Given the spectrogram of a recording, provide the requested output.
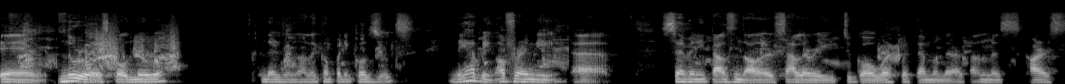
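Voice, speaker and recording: A man's fairly low voice with a Spanish accent, fairly quick pace and fairly even intonation against a quiet background. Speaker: motivational speaker. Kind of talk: interview.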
